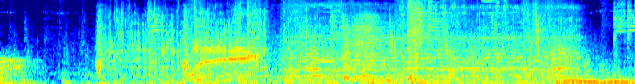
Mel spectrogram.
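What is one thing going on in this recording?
Magic spells whoosh and burst in a battle game.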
